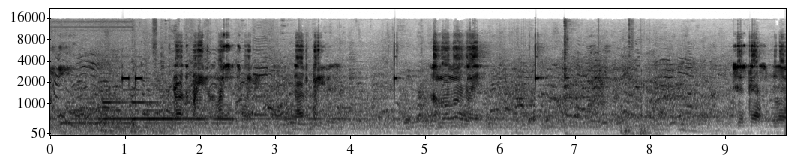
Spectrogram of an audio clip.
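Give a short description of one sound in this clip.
A crowd of young people chatters in an echoing hall.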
